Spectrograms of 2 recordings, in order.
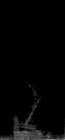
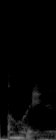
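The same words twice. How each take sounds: The two takes are said the same way.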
